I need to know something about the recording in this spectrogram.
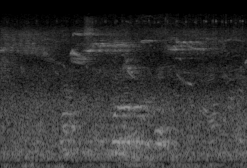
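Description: Faint open-air ambience with small birds chirping in short, high, scattered calls.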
